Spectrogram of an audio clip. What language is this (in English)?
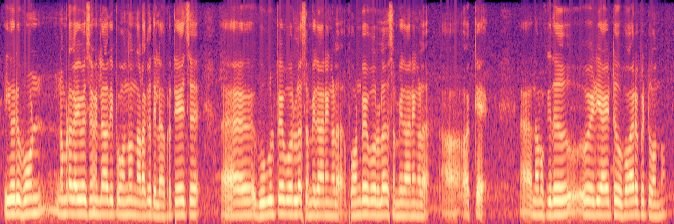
Malayalam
